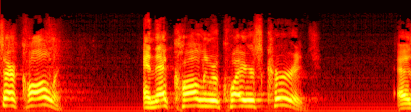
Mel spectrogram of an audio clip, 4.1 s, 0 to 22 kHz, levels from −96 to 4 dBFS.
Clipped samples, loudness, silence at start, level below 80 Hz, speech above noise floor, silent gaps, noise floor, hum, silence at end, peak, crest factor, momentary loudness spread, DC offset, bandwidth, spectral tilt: under 0.1%; -16 LUFS; 0 s; -56 dBFS; 40 dB; none; -55 dBFS; 60 Hz at -50 dBFS; 0 s; -2 dBFS; 14 dB; 10 LU; under 0.1%; 11.5 kHz; -4 dB/octave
